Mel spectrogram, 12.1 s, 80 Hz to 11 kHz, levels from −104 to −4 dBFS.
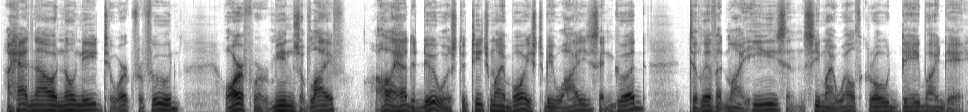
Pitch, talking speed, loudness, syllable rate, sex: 100 Hz, 210 wpm, -22 LUFS, 4.1 syllables/s, male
